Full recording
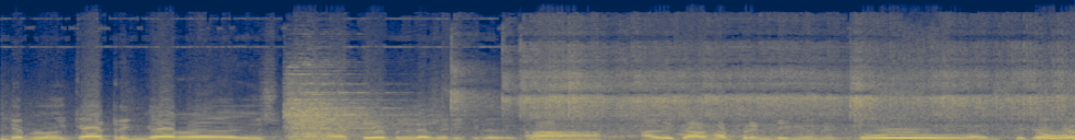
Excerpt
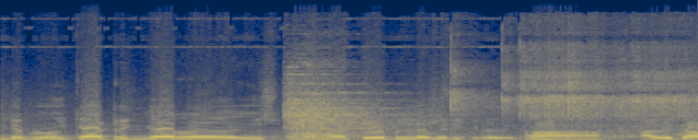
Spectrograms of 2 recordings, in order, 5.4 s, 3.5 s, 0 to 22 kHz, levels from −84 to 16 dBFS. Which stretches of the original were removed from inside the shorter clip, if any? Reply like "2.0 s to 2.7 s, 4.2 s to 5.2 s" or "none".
none

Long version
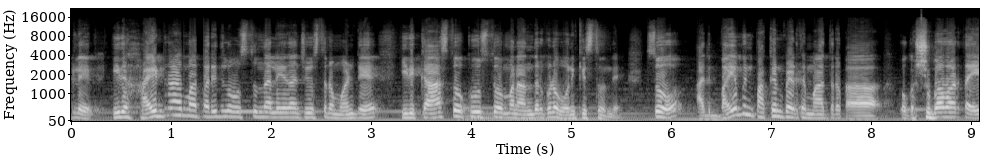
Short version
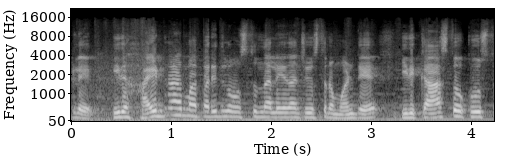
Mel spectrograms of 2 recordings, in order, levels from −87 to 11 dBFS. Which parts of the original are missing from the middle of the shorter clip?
none

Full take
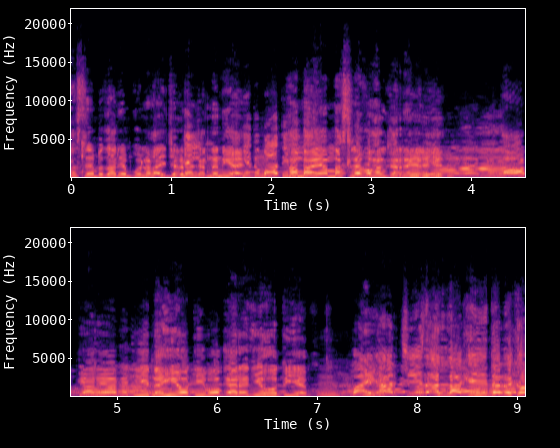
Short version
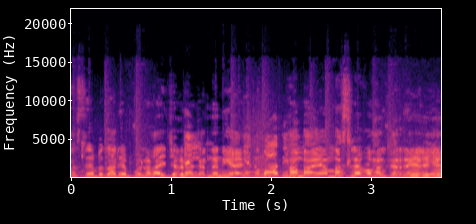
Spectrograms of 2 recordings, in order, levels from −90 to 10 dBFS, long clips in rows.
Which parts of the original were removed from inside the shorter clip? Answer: none

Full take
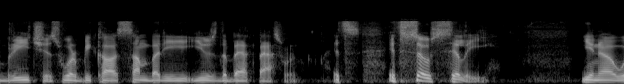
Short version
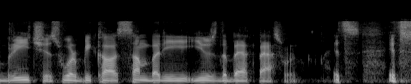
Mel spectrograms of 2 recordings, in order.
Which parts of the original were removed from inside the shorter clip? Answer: none

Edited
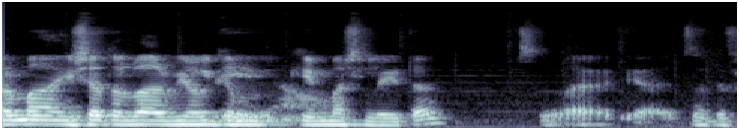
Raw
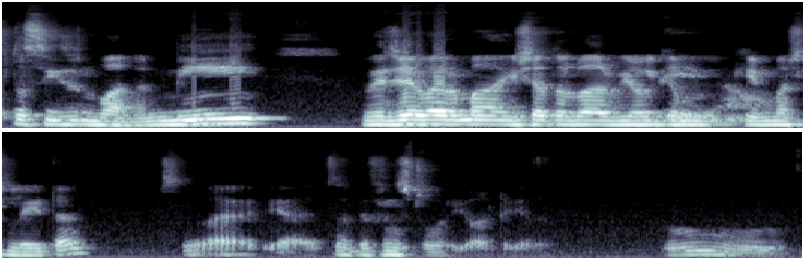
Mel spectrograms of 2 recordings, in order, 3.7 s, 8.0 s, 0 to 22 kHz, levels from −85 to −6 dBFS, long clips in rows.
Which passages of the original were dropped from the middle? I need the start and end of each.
none

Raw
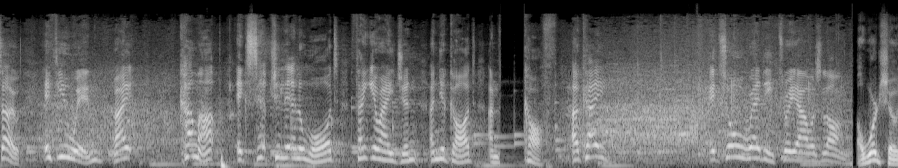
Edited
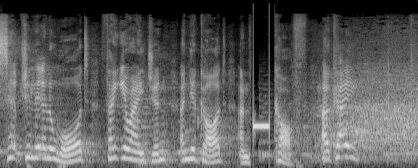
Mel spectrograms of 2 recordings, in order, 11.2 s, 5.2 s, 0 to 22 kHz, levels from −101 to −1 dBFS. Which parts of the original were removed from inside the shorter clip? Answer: none

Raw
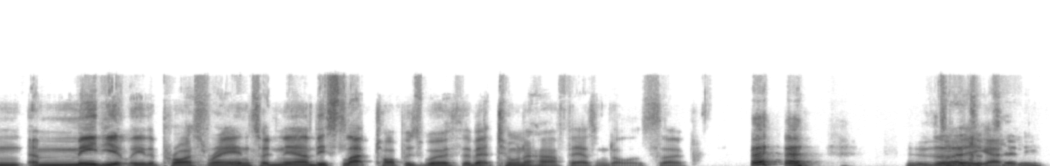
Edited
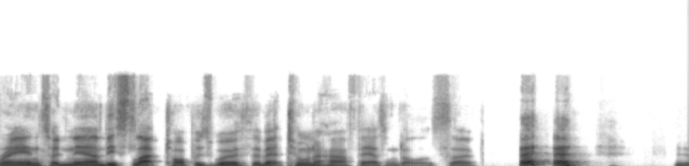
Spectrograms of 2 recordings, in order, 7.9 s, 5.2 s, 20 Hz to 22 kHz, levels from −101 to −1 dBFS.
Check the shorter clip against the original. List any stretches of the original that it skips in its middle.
5.3 s to 5.4 s

